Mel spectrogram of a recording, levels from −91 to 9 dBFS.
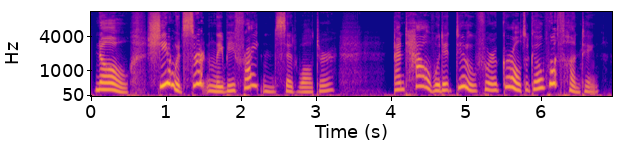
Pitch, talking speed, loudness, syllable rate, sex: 265 Hz, 170 wpm, -17 LUFS, 4.8 syllables/s, female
